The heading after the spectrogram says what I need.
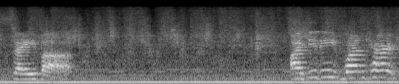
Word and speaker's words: Sabre: Zebra? No, Sabre. Saber. It's pronounced Sabre.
